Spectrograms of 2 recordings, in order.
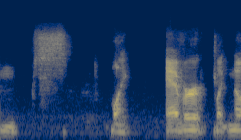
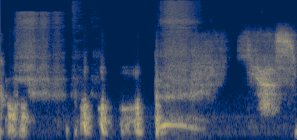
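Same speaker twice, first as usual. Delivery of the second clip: breathless, very high squeal with a laugh; airy, laughing fan shriek; girlish squeal; 6 dB quieter than usual. Retold or imitated. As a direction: squeal like an overjoyed fangirl. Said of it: "I swear I screamed like a girl".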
